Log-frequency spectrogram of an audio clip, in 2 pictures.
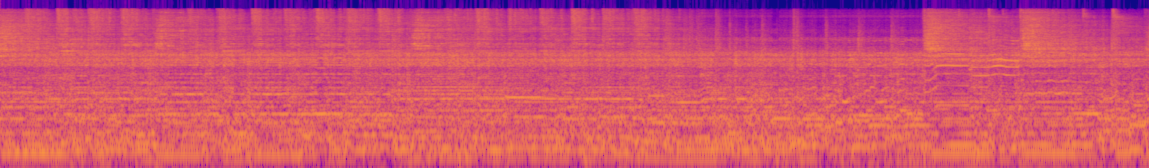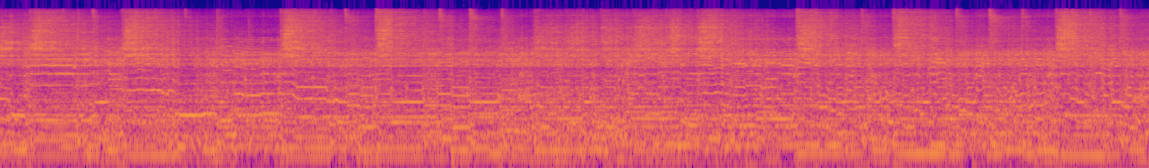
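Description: Live progressive metal band playing: distorted electric guitars, bass guitar and a drum kit, with cymbal hits coming through more strongly from a little before halfway.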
